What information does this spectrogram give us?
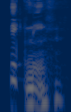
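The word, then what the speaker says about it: pickney: It's not spelled like it sounds. Because I would think like P-I-T. There's not even a T in there. There's legit no T in there. P-I-C-K-N-E-Y. Pitney.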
